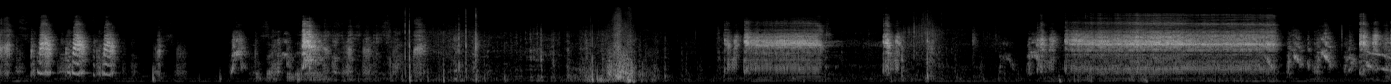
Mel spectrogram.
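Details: Two pet Quaker parrots (monk parakeets) chatter in bright, clipped bursts of mimicked speech mixed with harsh squawks.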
